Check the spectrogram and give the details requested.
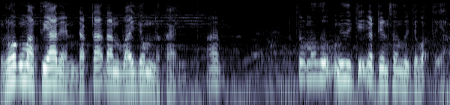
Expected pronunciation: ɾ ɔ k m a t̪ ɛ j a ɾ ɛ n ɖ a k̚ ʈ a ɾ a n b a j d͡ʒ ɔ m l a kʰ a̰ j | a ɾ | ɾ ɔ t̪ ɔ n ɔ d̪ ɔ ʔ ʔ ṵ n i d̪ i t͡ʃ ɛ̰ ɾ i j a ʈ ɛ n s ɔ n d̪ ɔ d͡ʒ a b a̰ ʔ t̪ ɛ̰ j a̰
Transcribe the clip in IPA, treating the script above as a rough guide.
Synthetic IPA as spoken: ɾ ɔ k m a t̪ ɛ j a ɾ ɛ n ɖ a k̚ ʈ a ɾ a n b a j d͡ʒ ɔ m l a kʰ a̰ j | a ɾ | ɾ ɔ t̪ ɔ n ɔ d̪ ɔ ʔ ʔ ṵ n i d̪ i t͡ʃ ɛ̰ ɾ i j a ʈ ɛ n s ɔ n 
